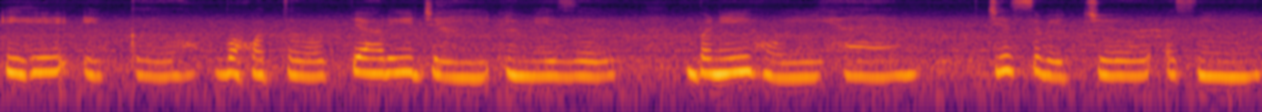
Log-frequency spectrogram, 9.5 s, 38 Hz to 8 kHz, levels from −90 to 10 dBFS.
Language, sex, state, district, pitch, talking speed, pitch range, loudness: Punjabi, female, Punjab, Kapurthala, 230 Hz, 75 wpm, 215-245 Hz, -16 LUFS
